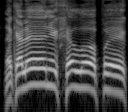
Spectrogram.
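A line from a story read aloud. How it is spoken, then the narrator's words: Shouting guards. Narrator (Russian): кричали опричники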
